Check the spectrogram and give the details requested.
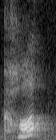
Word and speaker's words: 것: The 것, he pronounces it as 굿, which I think is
